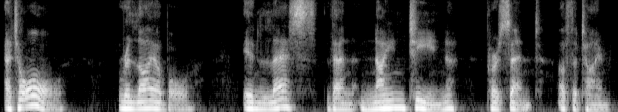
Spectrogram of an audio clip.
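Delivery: ordinary delivery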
